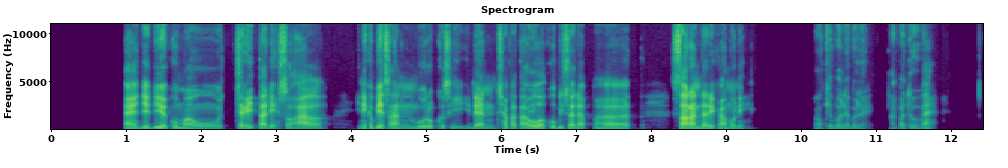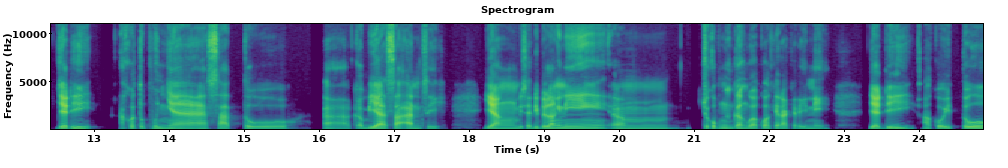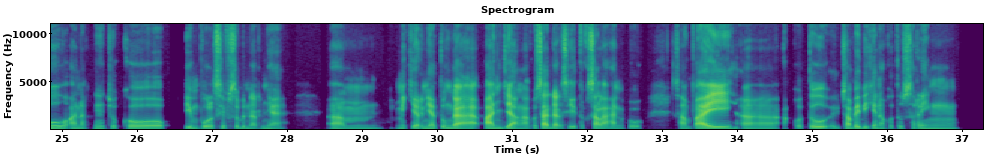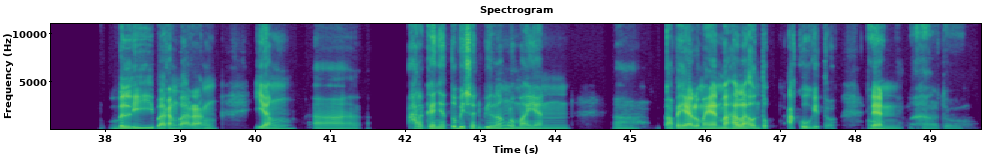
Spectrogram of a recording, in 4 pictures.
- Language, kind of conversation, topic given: Indonesian, advice, Bagaimana cara mengatasi rasa bersalah setelah membeli barang mahal yang sebenarnya tidak perlu?
- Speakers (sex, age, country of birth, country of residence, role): male, 25-29, Indonesia, Indonesia, advisor; male, 25-29, Indonesia, Indonesia, user
- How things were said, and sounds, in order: other background noise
